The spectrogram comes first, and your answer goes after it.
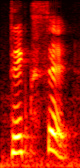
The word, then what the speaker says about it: Dixit: just kind of like no it's Dixit but it's spelled like d i k the way all these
